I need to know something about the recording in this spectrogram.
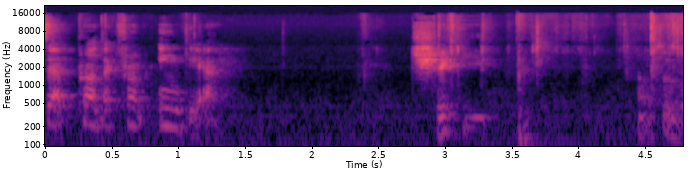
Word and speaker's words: Chikki: I believe it's Chikki, that's how you say it. It's a product from India. Chikki?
